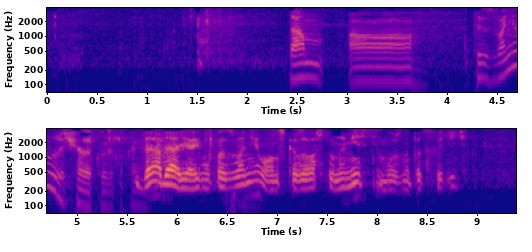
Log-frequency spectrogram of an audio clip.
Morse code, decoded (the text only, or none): none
